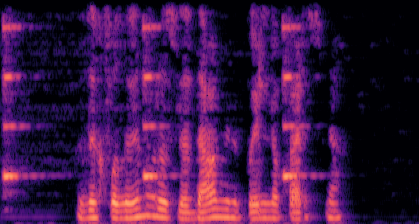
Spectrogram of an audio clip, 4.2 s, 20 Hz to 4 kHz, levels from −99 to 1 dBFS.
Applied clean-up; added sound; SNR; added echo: classical method WPE with log-MMSE.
